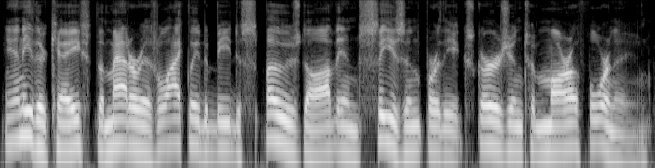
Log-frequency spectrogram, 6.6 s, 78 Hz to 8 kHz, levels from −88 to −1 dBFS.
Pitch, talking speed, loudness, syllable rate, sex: 130 Hz, 175 wpm, -15 LUFS, 4.9 syllables/s, male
